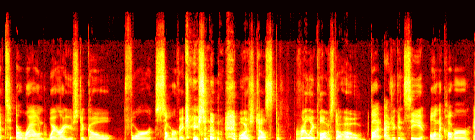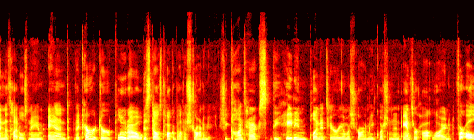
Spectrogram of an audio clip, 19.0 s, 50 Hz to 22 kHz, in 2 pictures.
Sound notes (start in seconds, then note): 3.7 laughter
